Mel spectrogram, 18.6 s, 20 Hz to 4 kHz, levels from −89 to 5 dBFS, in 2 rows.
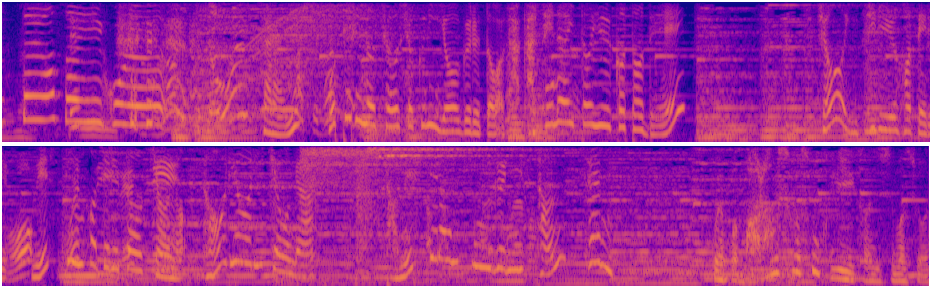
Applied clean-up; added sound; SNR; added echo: none; none; none; none.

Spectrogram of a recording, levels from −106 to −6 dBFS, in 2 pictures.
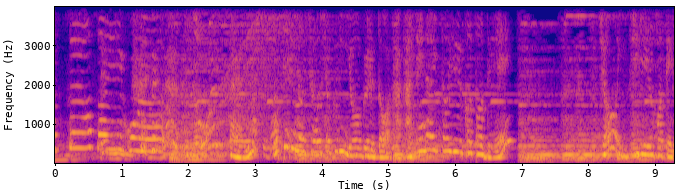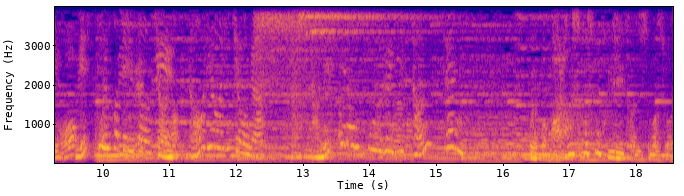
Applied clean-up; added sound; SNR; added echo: none; none; none; reverberation time 0.3 s.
